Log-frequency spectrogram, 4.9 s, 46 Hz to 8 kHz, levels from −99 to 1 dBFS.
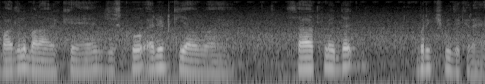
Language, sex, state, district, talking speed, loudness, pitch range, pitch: Hindi, male, Uttar Pradesh, Hamirpur, 210 wpm, -37 LUFS, 90-120 Hz, 105 Hz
